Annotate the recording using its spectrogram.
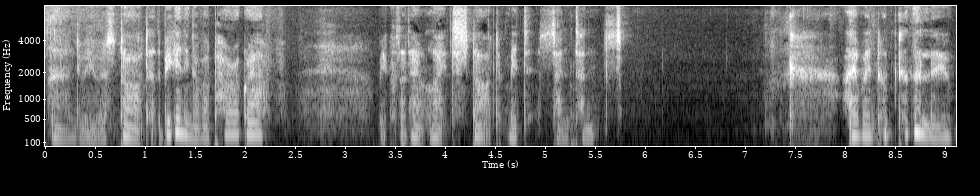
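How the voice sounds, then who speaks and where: A woman whispers her way through a book reading in ASMR style. Her voice is very breathy and almost entirely unvoiced, with a slightly low, crackly edge. The phrasing is hushed and measured, broken by small pauses. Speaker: book reader presenting an audiobook extract.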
